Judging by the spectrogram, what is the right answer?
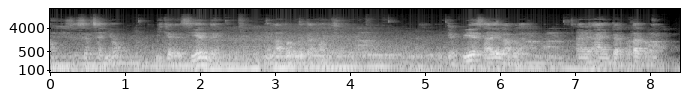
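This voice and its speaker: A male pastor giving an animated sermon testimony, quoting his own prayers as he tells the story. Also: fairly low pitch, background noise. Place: church. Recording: echoey church hall, distant mic.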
